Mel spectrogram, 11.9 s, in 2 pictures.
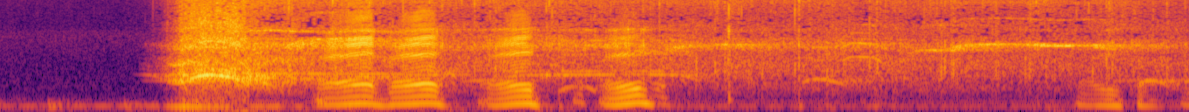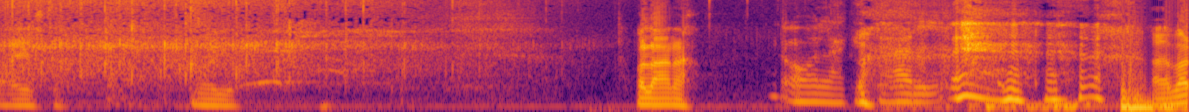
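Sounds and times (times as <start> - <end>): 
crowd applauding: 0.8 - 8.8
laughter: 0.9 - 8.0, 10.2 - 11.7
speech: 1.6 - 3.4, 5.5 - 7.3, 9.2 - 11.8.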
